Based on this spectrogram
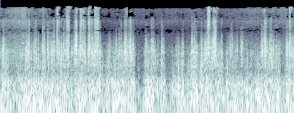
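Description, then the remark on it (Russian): Fierce, roaring typhoon wind blasts steadily against the microphone, with a dense wash of rain driven in streams parallel to the ground and buffeting gusts bending trees and stripping their leaves; loud and unbroken, with no voices. “Вода заливает дома, крыши сорваны, дождь даже не каплями, потоками летит параллельно земле. Деревья гнет ветер, обрывая с них листву.”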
